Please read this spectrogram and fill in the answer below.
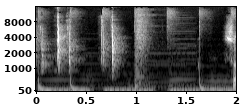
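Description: A quick run of computer keyboard keystrokes, typing a short search word, over quiet background music.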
